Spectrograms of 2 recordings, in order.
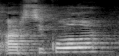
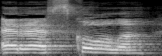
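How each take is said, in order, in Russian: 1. Буквы читаются как английские названия букв. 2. Буквы читаются как русские названия букв.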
